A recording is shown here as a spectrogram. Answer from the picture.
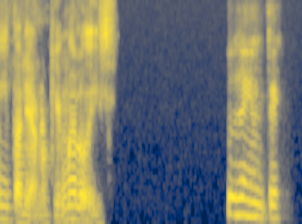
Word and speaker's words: studente: Studente. Estudiante. Studente, con la ST, ¿no? Studente. Y si yo quiero decir Studente. estudiante, ¿Cómo se cortó? ¿Si quieres decir qué? el estudiante, Il Lo Lo studente.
